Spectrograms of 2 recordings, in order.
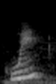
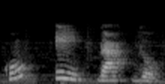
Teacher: ¿Por qué hay un dictongo? Porque se van a pronunciar en una sola emisión de voz las vocales U, I, que son dos vocales cerradas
